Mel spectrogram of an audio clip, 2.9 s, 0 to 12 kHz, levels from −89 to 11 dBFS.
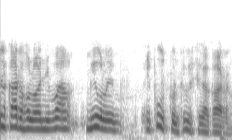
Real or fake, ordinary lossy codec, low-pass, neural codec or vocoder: real; none; 10.8 kHz; none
